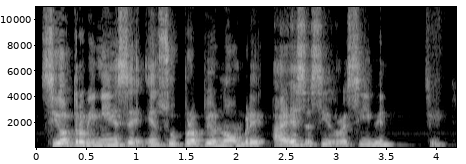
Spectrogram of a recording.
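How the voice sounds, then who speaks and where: A man teaching a Bible class, reading verses slowly and then explaining them with many hesitations and repeated tag questions. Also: high voice, animated, a little mellow.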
